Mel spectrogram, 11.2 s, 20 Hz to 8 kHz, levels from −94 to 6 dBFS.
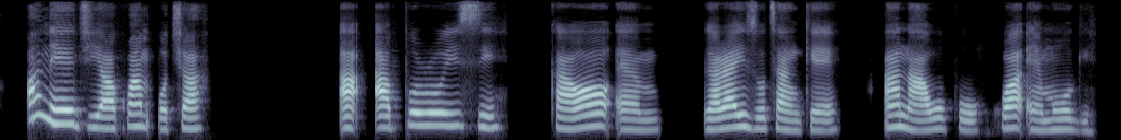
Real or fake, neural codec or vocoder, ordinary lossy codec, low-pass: fake; codec, 16 kHz, 0.9 kbps, LongCat-Audio-Codec; none; none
